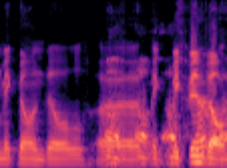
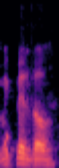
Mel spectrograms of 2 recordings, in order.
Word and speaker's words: McMinnville: Das Bier from Heater Allen in McMillanville. McMinnville.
